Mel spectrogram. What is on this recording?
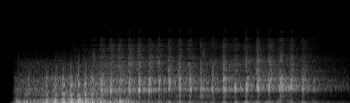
Creature deep growl
Blending walrus and a stork to depict a predator creature.
Sounds by:
beast, creature, creatures, growl, horror, monster, scary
